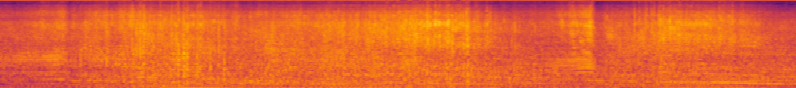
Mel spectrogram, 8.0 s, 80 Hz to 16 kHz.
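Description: Race cars on a short track roll slowly through turn 3 and then pick up throttle, a dense roar of several engines rising together, loud and steady, with rising pitch sweeps as they accelerate away.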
